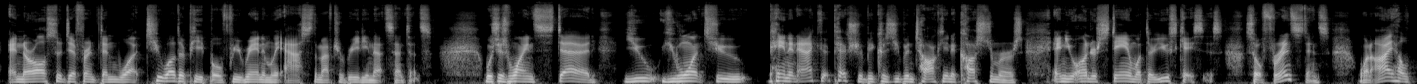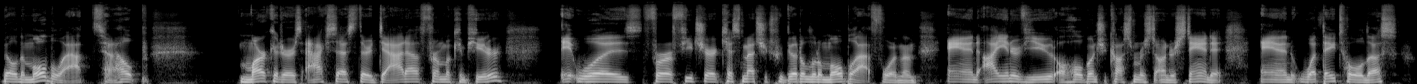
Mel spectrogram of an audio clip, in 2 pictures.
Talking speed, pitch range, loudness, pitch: 200 wpm, 110-135 Hz, -20 LUFS, 120 Hz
